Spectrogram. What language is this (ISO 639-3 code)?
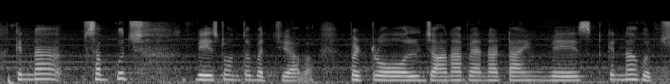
pan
